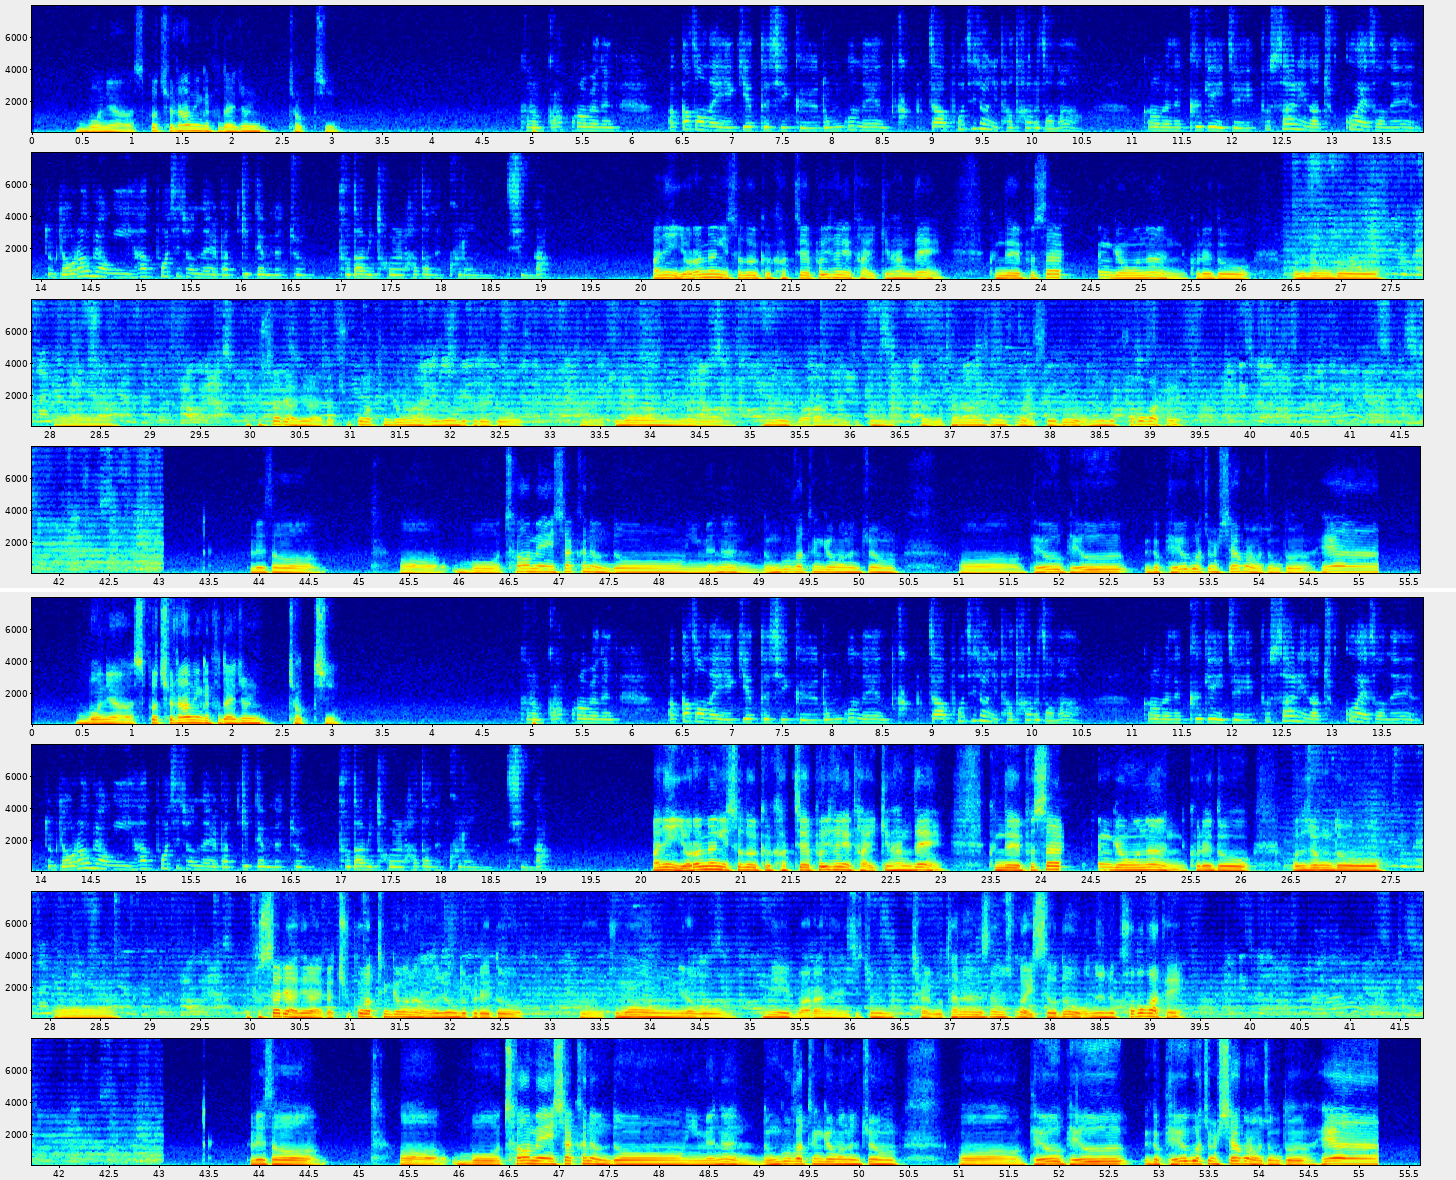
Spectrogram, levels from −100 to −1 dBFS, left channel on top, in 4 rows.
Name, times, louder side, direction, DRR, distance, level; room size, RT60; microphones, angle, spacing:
voice 1, 0.4-3.1 20.1-24.2 24.6-26.1 26.5-27.5 28.0-28.7 30.0-32.8 33.3-39.3 43.9-44.7 45.4-50.4 51.0-55.2, right 6 dB, 85° right, 0.4 m, -24 dB
voice 2, 4.9-19.1 24.0-24.4 40.6-42.0, equal, 5° right, 3.2 m, -46 dB
sound 1, 26.3-34.1, equal, 30° right, 2.7 m, -50 dB
sound 2, 26.4-43.1, left 3 dB, 35° left, 5.9 m, -44 dB
head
